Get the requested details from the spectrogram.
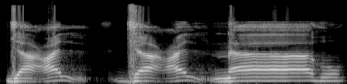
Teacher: عین کو الگ سے ایک مخرج ہے، حلق کے نچلے درمیان والے حصے سے عین کا مخرج ادا ہوتا ہے۔ جعلناہ، نون کے اوپر کھڑی زبر ہے، اس کو 2 حرکات لمبا کریں گے۔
